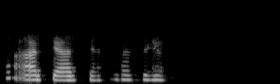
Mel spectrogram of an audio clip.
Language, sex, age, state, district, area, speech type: Kashmiri, female, 18-30, Jammu and Kashmir, Budgam, rural, conversation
